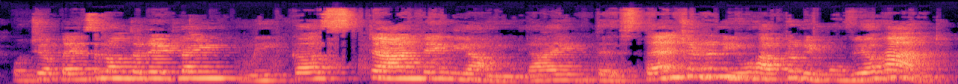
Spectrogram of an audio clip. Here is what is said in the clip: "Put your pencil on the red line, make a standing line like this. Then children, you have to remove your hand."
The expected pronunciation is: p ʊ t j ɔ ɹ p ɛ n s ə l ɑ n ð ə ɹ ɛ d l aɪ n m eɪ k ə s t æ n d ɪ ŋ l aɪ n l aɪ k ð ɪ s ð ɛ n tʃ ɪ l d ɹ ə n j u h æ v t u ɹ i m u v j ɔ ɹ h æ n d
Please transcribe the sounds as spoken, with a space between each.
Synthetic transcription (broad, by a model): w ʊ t j ɔ ɹ p ɛ n s ə l ɑ n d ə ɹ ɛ d l aɪ n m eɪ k ə s t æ n d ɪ ŋ l aɪ n l aɪ k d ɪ s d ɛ n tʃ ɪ d ə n j u h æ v t u ɹ i m u v j ɔ ɹ h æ n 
